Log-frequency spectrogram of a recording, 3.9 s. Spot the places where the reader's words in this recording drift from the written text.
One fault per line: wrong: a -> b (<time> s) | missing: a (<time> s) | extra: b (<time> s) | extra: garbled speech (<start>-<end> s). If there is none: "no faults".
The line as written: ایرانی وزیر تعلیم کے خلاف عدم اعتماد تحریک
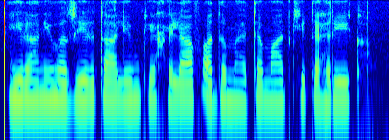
extra: کی (2.9 s)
